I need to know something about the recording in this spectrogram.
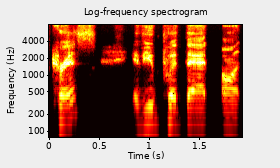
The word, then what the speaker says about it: Krizz: if you just put k-r-i-z-z which is pronounced chris if you put that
